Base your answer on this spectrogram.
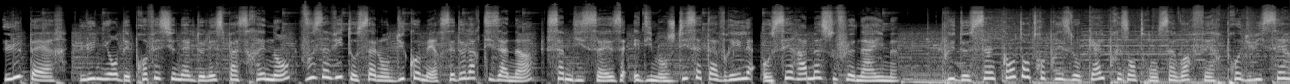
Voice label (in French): SPOT RADIO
